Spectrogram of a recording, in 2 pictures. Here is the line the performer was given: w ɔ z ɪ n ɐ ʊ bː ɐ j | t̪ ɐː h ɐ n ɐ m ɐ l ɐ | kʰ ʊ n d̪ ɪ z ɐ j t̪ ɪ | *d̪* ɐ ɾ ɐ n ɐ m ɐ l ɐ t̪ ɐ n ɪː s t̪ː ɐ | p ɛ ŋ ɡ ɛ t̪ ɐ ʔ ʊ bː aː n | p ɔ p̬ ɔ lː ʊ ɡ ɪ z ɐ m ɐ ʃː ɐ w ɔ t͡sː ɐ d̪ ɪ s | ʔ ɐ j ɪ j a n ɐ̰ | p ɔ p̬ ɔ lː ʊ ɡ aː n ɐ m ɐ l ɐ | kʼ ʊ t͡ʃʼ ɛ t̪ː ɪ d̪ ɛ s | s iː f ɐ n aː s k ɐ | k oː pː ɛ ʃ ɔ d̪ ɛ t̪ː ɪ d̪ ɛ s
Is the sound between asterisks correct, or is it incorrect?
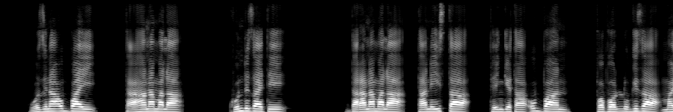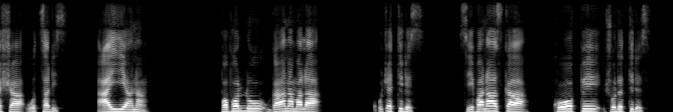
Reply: correct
